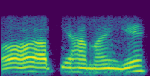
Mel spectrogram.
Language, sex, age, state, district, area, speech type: Hindi, male, 45-60, Uttar Pradesh, Chandauli, urban, conversation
